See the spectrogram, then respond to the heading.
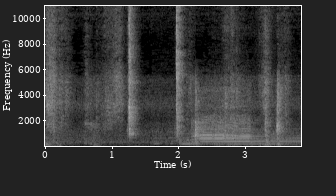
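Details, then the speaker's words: Thorn fluorescent fitting newly fitted with T12 tubes: after switch clicks, a steady hum with a tonal buzz from the ballast that makes noise for unknown reasons; a ballast replacement may come later. "j'ai un souci avec le ballast de cette règlette le B fait du bruit je sais pas pourquoi"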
